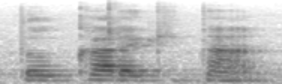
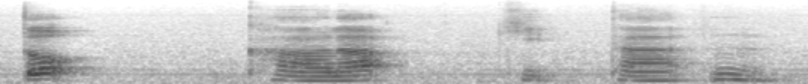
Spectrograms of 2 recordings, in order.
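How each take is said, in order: First: Dokara kitan rattled off quickly; quick native speed. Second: Slow, drawn-out Dokara kitan. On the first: Local asking where you're from, quick native pace. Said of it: "really, really fast". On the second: Local repeating the question slowly, drawn out. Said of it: "say it a little bit slower for you". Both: Shown as a demonstration.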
